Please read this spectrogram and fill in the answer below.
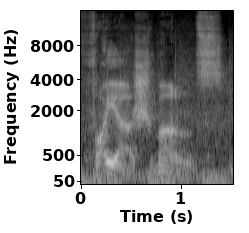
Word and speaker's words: Feuerschwanz: And the right way to pronounce our name is Feuerschwanz. Feuerschwanz.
